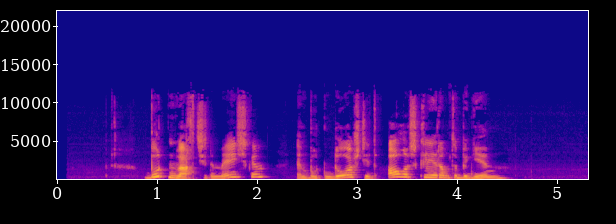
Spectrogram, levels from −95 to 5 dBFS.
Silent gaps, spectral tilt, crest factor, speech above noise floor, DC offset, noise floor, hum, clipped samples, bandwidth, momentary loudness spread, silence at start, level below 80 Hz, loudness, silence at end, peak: none; -4 dB/octave; 22 dB; 44 dB; under 0.1%; -66 dBFS; none; under 0.1%; 11.5 kHz; 12 LU; 0.9 s; -76 dBFS; -23 LUFS; 0.85 s; -2 dBFS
